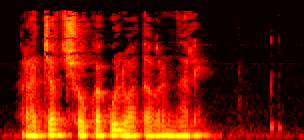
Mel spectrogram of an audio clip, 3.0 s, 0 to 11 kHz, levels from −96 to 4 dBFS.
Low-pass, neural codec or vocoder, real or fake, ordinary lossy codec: 9.9 kHz; none; real; MP3, 32 kbps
